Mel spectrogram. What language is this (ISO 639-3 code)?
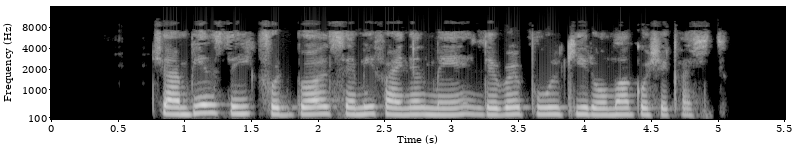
urd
